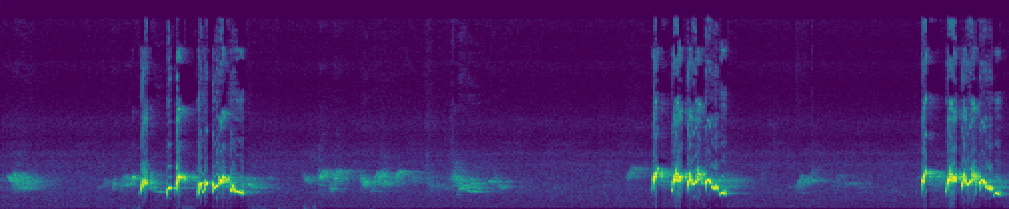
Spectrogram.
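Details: Red-whiskered bulbul from the Thai forest of La-u: loud tumbling whistled phrases recurring every few seconds, bright slurred notes dropping at the end, with softer warbling between and a low thump early on.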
